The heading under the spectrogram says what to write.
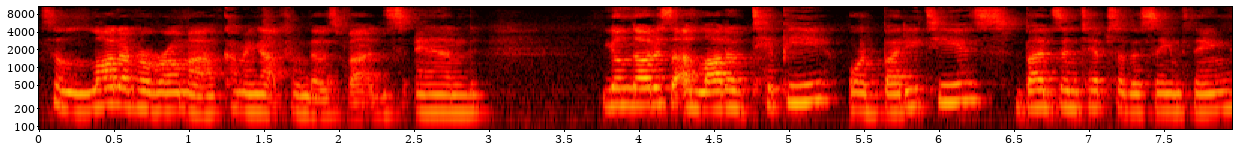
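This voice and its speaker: Noticeable background noise sits behind a woman speaking at a medium pitch with a Filipino accent. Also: ordinary pitch variation, moderate pace. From Philippines. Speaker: tea educator. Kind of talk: live stream tea tasting tutorial. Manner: casual, chatty.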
